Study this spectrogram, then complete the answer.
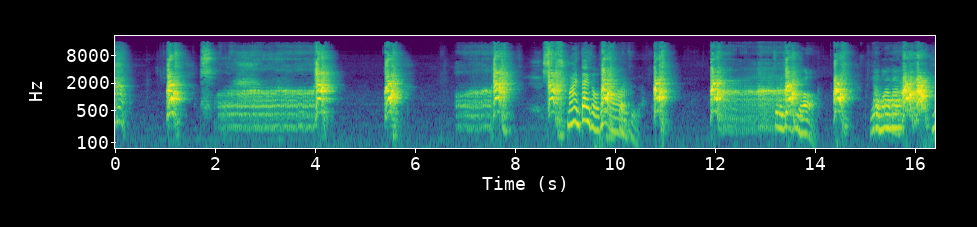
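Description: A man scolds sternly and firmly nearby.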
